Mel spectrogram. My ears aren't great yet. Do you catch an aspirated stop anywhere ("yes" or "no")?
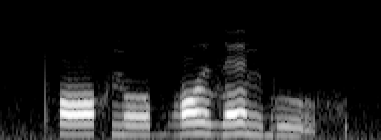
yes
